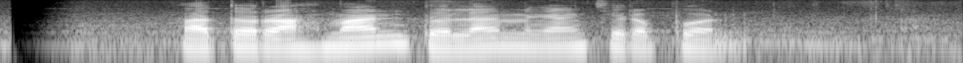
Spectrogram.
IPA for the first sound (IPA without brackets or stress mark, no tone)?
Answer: f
